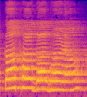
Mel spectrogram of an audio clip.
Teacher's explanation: कवर्ग हमारे कंठस्थ से होकर निकलते हैं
